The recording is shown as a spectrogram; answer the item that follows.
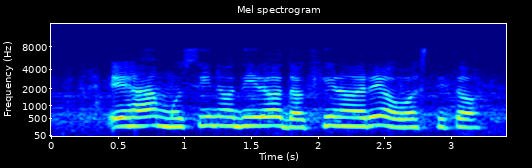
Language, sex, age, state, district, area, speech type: Odia, female, 18-30, Odisha, Balangir, urban, read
